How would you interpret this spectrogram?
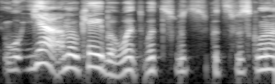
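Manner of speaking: high-pitched, stammering confusion; retold bewilderment. Client asking his attorney what's happening, agitated confusion. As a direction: replay a baffled answer, tripping over the question.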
